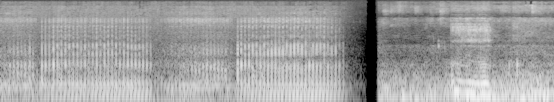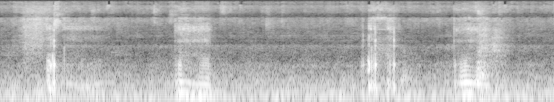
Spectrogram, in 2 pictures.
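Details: Sleeping English bulldog snoring: low rumbling snores broken by several louder, funny snorting, sputtering bursts.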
